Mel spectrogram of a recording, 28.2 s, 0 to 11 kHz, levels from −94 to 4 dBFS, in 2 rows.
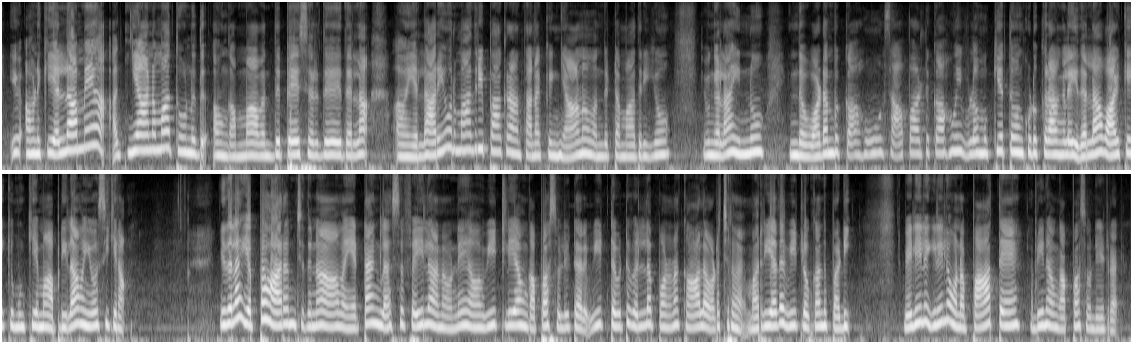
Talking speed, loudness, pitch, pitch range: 135 wpm, -13 LUFS, 230 Hz, 210-250 Hz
